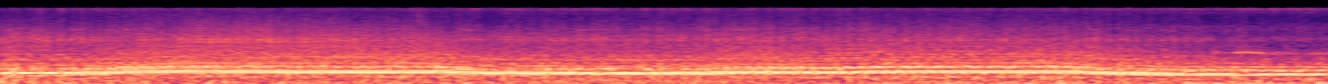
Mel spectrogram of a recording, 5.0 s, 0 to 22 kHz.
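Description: The four brushless motors and propellers of an FPV racing quadcopter (Lumenier 2206 2000 kv motors with HQProp 5x4.5 bullnose props on 4S), heard loud and close from the craft's own camera. The whine rises and falls with throttle and drops lower near the end.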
